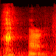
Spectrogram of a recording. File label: Pigs Talk, Large And Moustache; fowl; Pigs Set2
